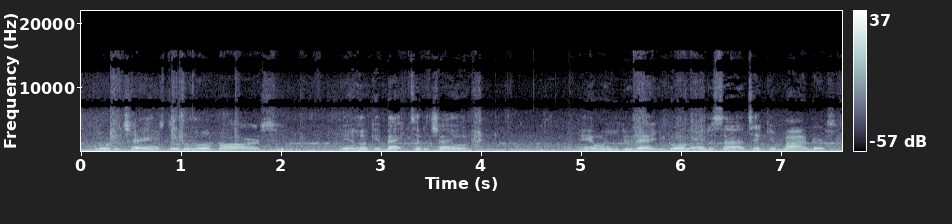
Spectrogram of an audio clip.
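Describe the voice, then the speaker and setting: Over noticeable background noise, a man speaks at a moderate pace, the sound dry with no echo. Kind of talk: casual vlog tutorial. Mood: relaxed, a bit weary. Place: street. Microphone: phone near.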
